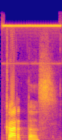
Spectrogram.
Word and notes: cartas: spanish

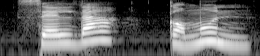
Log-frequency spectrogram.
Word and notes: celda comun: spanish

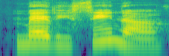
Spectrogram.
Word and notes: medicina: Spanish

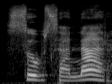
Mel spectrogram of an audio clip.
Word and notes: subsanar: spanish

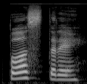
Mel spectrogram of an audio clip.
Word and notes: postre: Spanish

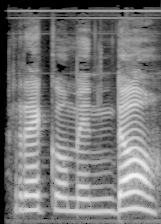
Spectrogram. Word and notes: recomendo: Spanish

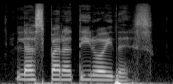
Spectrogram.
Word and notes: paratiroides: Spanish

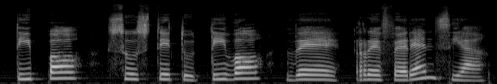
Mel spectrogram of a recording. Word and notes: tipo sustitutivo de referencia: spanish

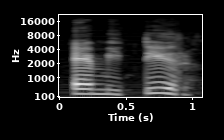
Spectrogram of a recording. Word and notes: emitir: Spanish

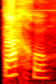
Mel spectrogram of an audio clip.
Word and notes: tajo: Spanish

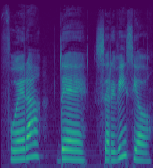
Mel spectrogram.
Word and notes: fuera de servicio: Spanish

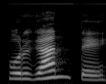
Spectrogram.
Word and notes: purgante: Spanish

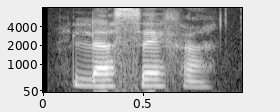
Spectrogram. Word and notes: ceja: spanish

